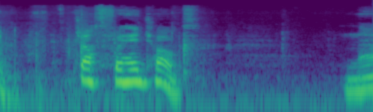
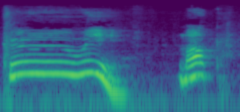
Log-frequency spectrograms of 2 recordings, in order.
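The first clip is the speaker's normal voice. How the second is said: very high squeaky hello; squeaky call; 5 dB louder, much slower than usual. Acted. Dizzy squeaking a greeting to Muck. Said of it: "squeaked Dizzy".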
